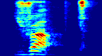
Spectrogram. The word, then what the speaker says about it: dropped: You end it with the T sound. Dropped.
